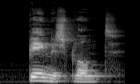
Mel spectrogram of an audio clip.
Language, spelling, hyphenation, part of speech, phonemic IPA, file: Dutch, penisplant, pe‧nis‧plant, noun, /ˈpeː.nəsˌplɑnt/, Nl-penisplant.ogg
- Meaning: synonym of reuzenaronskelk (“titan arum, Amorphophallus titanum”)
